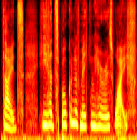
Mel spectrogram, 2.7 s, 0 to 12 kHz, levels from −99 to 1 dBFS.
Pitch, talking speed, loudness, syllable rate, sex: 245 Hz, 195 wpm, -17 LUFS, 5.5 syllables/s, female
